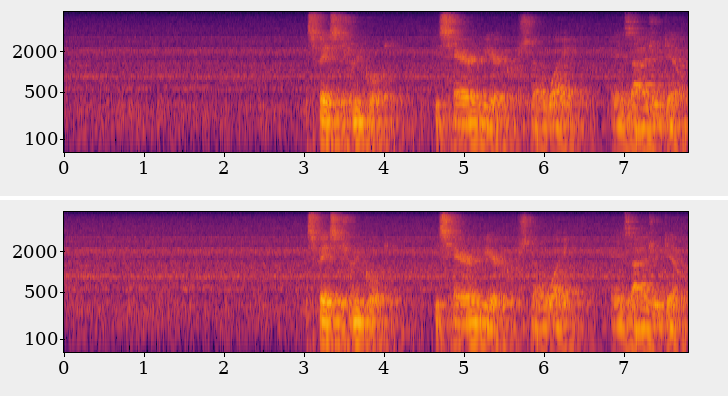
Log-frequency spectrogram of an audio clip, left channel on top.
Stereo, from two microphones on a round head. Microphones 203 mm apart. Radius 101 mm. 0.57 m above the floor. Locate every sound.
3.0 s a man speaking: 20° right (ahead or behind), 0.7 m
